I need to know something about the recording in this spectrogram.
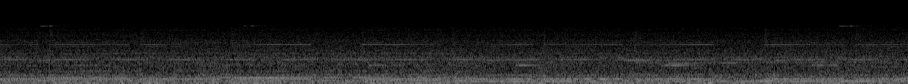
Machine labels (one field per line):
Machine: slide rail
